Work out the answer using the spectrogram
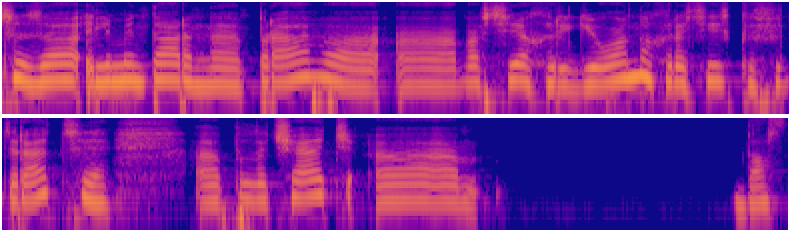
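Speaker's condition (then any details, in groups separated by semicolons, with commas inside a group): Hard of hearing; not deaf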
